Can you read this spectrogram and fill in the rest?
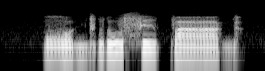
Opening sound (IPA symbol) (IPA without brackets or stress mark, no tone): ʁʷ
